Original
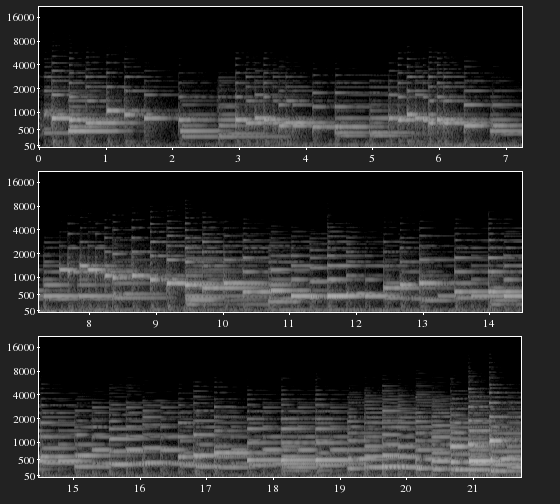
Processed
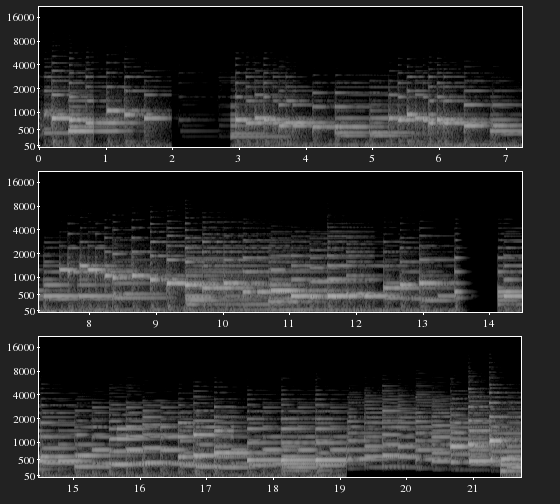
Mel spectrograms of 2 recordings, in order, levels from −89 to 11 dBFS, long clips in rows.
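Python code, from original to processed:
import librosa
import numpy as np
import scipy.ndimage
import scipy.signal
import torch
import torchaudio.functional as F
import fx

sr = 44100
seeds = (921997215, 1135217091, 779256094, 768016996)

y = fx.bandpass_q(x, sr, hz=3400.0, q=7.1, at=(1.97, 2.86), fade=0.02)
y = fx.lowpass(y, sr, hz=fx.line((3.84, 2000.0), (6.54, 3500.0)), slope=12, at=(3.84, 6.54), fade=0.02)
y = fx.echo_heads(y, sr, ms=108, heads='first and second', feedback_pct=57, wet_db=-9, at=(9.61, 12.27))
y = fx.peak_eq(y, sr, hz=1400.0, db=12.0, octaves=0.61, at=(15.65, 17.4))
y = fx.highpass(y, sr, hz=560.0, slope=24, at=(19.09, 21.41))
y = fx.edit(y, sr, fx.fade_in_from(start_s=0.81, length_s=0.43, curve='qsin', floor_db=-13.0),
    fx.fade_out_span(start_s=13.51, length_s=0.61, curve='exp'), tone=tone)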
